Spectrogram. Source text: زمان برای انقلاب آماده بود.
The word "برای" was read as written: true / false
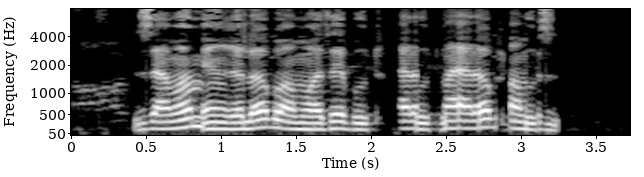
false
